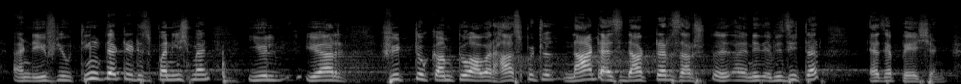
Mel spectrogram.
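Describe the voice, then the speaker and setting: Over noticeable background noise, a man speaks at a high pitch and moderate pace with ordinary pitch variation. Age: 70s. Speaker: doctor giving health talk. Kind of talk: conference talk.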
